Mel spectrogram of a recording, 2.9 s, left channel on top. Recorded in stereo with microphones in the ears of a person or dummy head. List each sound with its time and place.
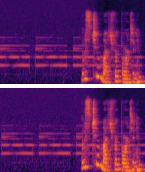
1.6 s a woman speaking: 55° right (ahead or behind), 1.4 m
